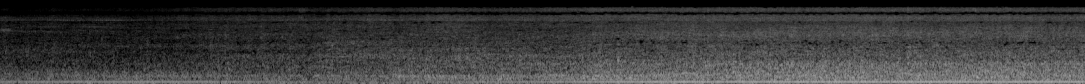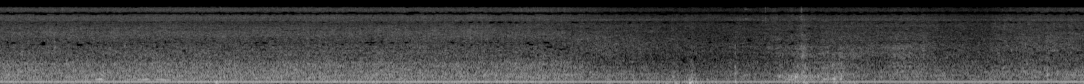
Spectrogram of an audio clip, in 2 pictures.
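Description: Hot tub jets running: a steady pump hum under rushing, bubbling water that grows louder a few seconds in and eases near the end. A few small knocks near the end.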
